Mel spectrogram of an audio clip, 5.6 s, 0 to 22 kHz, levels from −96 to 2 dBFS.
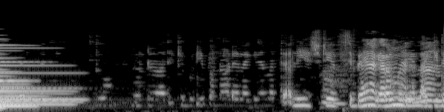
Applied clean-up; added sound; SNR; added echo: classical method Wiener filter.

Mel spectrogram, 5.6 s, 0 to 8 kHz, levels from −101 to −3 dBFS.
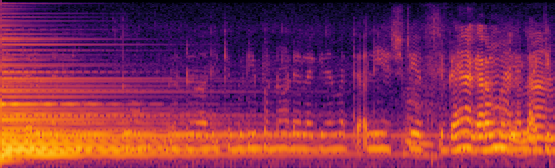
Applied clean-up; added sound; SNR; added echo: none; Strum; -3 dB; none.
